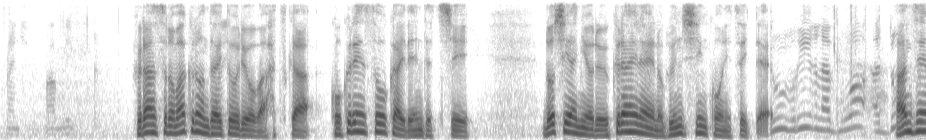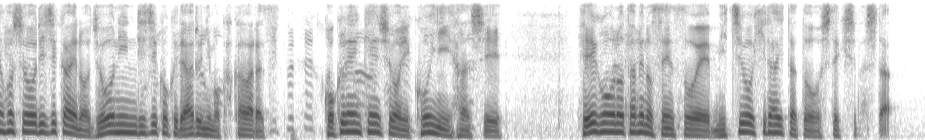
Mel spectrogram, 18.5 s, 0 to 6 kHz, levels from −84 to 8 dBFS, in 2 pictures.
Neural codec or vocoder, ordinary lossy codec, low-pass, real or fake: none; Opus, 32 kbps; 5.4 kHz; real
